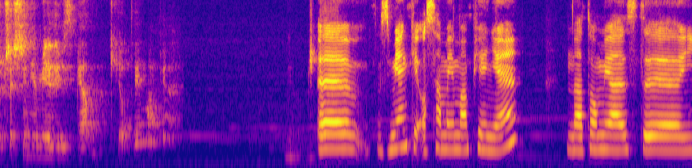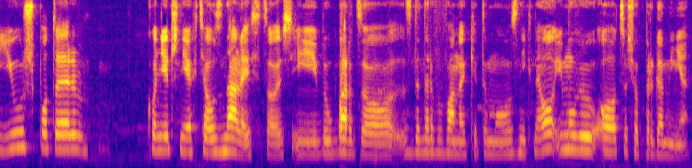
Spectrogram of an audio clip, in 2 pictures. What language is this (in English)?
Polish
